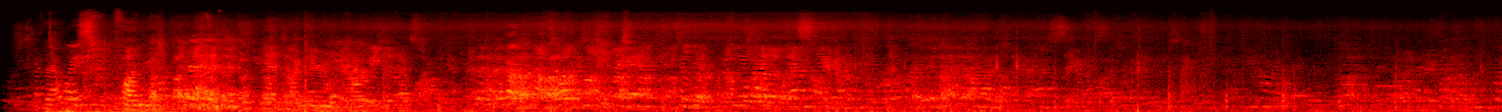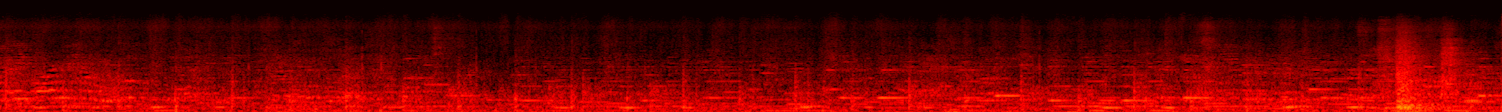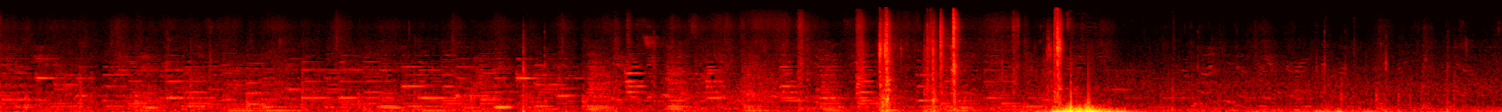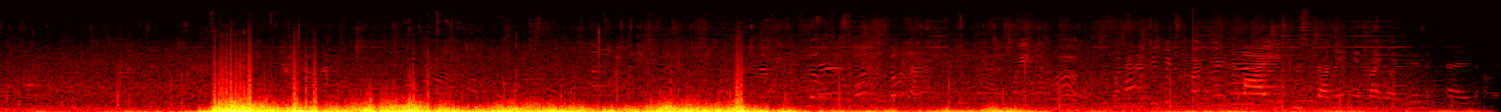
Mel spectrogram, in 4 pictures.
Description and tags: This recording is a sound-walk exercise for my class. This sound-walk starts within a music building to the outside of the building.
